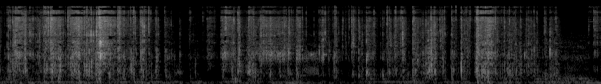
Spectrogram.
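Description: Thin plastic packaging crinkling and rustling, with small clicks, as a clear plastic case of nail charms is handled and unwrapped. The crackling is irregular, loudest in the first second and again midway, and tails off near the end.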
